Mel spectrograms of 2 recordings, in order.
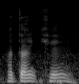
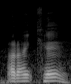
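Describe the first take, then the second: No difference in how they are said.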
